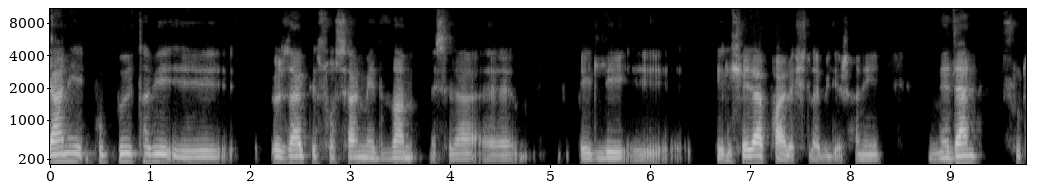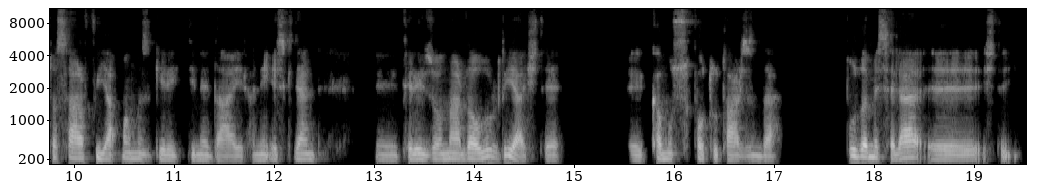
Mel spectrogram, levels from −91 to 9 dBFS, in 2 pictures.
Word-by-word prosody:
Yani, 150 +1 +6
bu, 145 -1 -5
böyle, 155 0 +3
tabii, 150 0 +2
iii, 120 -2 0 0.5
özellikle 130 +1 +3
sosyal 120 +1 0
medyadan, 115 - 0
mesela, 105 0 -3
eee, 95 0 -4 0.7
belli, 110 +2 +2
iii, - - -6 0.5
belli - - -1
şeyler 135 0 +7
paylaşılabilir. 90 -2 0
Hani, 95 0 -2 0.5
neden 125 +5 +4 0.2
su - - -10
tasarrufu 105 -1 0
yapmamız 105 -1 -2
gerektiğine 95 0 -3
dair, 85 0 -2
hani, 95 0 -4
eskiden, 100 -1 -2 0.6
eee, 95 -1 -6
televizyonlarda 105 +1 +2
olurdu 115 +1 +1
ya, - - +5
işte, 90 -1 -6 0.7
eee, 95 -1 -4
kamu 105 0 +1
spotu - - -3
tarzında, 90 -2 -2 0.7
bu 135 -2 +4
da, 125 - +10
mesela, 115 -1 +3
eee, 95 0 0
işte, 290 -3 -6
105 Hz, 115 wpm, -24 LUFS, 95-125 Hz, 0.7 s, da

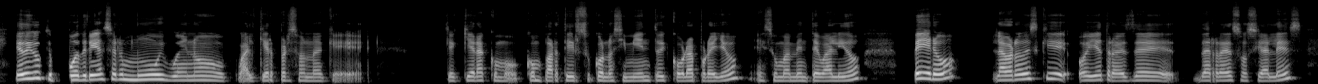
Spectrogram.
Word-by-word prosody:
Yo 230 - +9
digo 280 +3 +7
que 230 - 0
podría 210 +2 +5
ser 235 -1 +1
muy 220 +2 +4
bueno 190 -3 -2
cualquier 180 +3 -3
persona, 175 -2 -5
que 475 - -9 0.8
que 170 -1 -8
quiera 185 0 0
como 175 -2 -6
compartir 180 0 -2
su - - -9
conocimiento, 175 0 -3
y 190 - -3
cobrar 175 0 0
por 170 -1 -2
ello, 210 - -1
es 175 - -11
sumamente 175 -1 -3
válido, 175 +9 -1 0.5
pero, 265 +6 +6 0.3
la 200 0 +2
verdad 225 +4 +4
es 265 +1 0
que 245 -3 -1
hoy 195 +2 0
a 210 - 0
través 170 +1 -2
de 190 -1 -2
de 180 -1 -3
redes 185 +2 -1
sociales, 185 - -3
190 Hz, 160 wpm, -22 LUFS, 175-230 Hz, 0.8 s, Yo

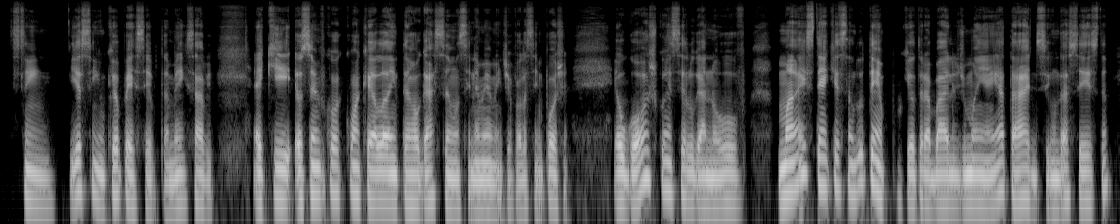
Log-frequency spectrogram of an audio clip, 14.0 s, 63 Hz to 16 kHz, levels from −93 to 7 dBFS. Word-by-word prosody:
Sim, 105 -4 -3 0.2
e, - - -1
assim, 140 -4 -2
o 100 - -2
que 130 - -1
eu 130 - +1
percebo 95 -2 -2
também, 95 +5 -2
sabe, 105 -4 -3 0.5
é 110 - +2
que 120 0 0
eu 115 - +4
sempre 125 +3 +2
fico 135 0 -2
com 135 - -3
aquela 115 -3 +5
interrogação, 105 -1 0
assim, 95 - -5
na 95 - +2
minha 95 0 +3
mente, 85 - -5
eu - - -11
falo 90 +2 -3
assim: 95 - -7
"Poxa, 110 -4 -2 0.6
eu 110 0 +5
gosto 175 - +4
de - - -21
conhecer 140 -4 -3
lugar 105 -2 +1
novo", 100 +1 0 0.4
mas 140 - +4
tem 165 -1 +2
a - - -1
questão 145 -4 -4
do 170 +4 -2
tempo, 150 - +1
porque 115 -4 -11
eu 105 - +2
trabalho 105 -1 +1
de 105 - -4
manhã 105 -1 +3
e 125 - 0
à 145 - 0
tarde, 115 -1 0
de - - -8
segunda 95 0 -1
à - - -3
sexta, 115 +4 -4
110 Hz, 210 wpm, -23 LUFS, 105-130 Hz, 0.6 s, aquela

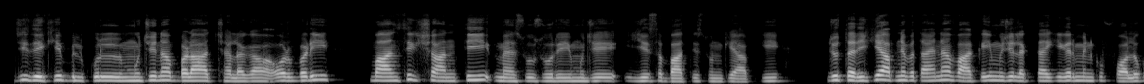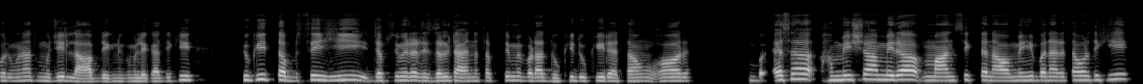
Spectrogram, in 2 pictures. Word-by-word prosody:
जी। 210 +5 -2
देखिए 185 +1 +3
बिल्कुल 175 +1 0 0.2
मुझे 175 +2 +1
ना 195 +1 +3
बड़ा 175 -1 +4
अच्छा 165 -1 -3
लगा। 155 0 0
और 170 +5 +1
बड़ी 200 +3 +2 0.4
मानसिक 180 +3 +3
शांति 190 +1 0
महसूस 155 -1 -3
हो 160 - -2
रही 155 0 -1
है 155 - -1
मुझे 155 +1 -2
ये 160 0 -3
सब 155 0 -7
बातें 145 +1 0
सुन 145 -1 -8
के 145 - -7
आपकी। 135 +5 -5 0.5
जो 200 +2 +3
तरीके 180 +1 +3
आपने 195 -1 +4
बताए 180 -1 -1
ना 205 +2 +1
वाक़ई 165 +2 +1
मुझे 185 -1 0
लगता 170 0 -2
है 165 - +1
कि 170 +1 -6
अगर 180 0 +1
मैं 175 0 -1
इनको 170 +1 -6
फ़ॉलो 155 -3 -1
करूँगा 170 0 -5
ना 185 +1 -1
तो 175 -1 -11
मुझे 170 +2 -1
लाभ 140 -5 +1
देखने 150 0 -4
को 145 - -10
मिलेगा। 150 0 0
देखिए 160 +7 -2
क्योंकि 210 +2 -3
तब 190 -4 +4
से 165 +6 -2
ही 195 -1 0
जब 175 -1 +1
से 180 +3 -6
मेरा 185 0 +2
रिज़ल्ट 170 +1 0
आया 165 -1 +3
ना 170 +1 -6
तब 170 -1 -4
से 185 - -2
मैं 185 -1 -3
बड़ा 170 -1 +2
दुखी-दुखी 165 +1 -3
रहता 155 -1 -1
हूँ। 160 0 -3
और 170 +2 0 0.6
ब 180 - -2
ऐसा 235 +4 +3
हमेशा 215 +4 +2
मेरा 220 0 +6 0.2
मानसिक 185 +3 0
तनाव 175 -3 +2
में 180 +1 -2
ही 190 +1 0
बना 185 -1 +1
रहता 180 +2 -2
है। 200 - +3
और 200 - +1
देखिए 225 +4 -4
175 Hz, 200 wpm, -22 LUFS, 160-190 Hz, 0.6 s, मेरा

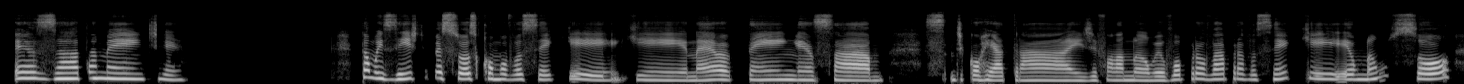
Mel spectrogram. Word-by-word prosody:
Exatamente. 260 -4 +3 1.8
Então, 330 -3 +3
existe 255 +4 0
pessoas 260 -3 +2
como 240 -2 +1
você 225 -1 -3
que 210 -1 -1
que, 195 -3 -3
né, 200 +3 +2 0.2
tem 215 0 0
essa 195 -2 +2 0.5
s - - -8
de 210 +1 -6
correr 210 -2 +1
atrás, 185 -1 0
de 190 +2 -4
falar: 195 +1 -2
"Não, 185 -1 -1
eu 185 - +2
vou 215 +4 -1
provar 240 0 -1
pra 245 0 -5
você 240 +4 -5
que 255 -4 -2
eu 230 0 0
não 240 +4 -1
sou 255 -3 +3
220 Hz, 110 wpm, -22 LUFS, 195-255 Hz, 1.8 s, Exatamente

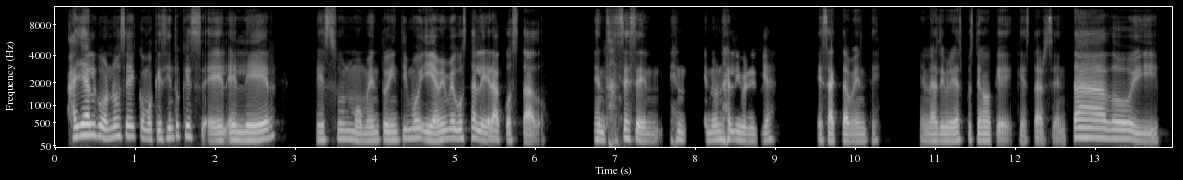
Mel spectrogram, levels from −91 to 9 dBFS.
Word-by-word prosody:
ay 205 +4 +5
algo, 230 -5 +6
no 205 +3 0
sé, 210 0 +1
como 170 -4 -3
que 165 - -2
siento 185 +6 -2
que 215 - +1
es 200 - -6
el 140 +2 0
el 145 -1 +2
leer 155 +9 +4 0.5
es 145 +1 -5
un 160 -1 -2
momento 140 +1 -2
íntimo, 170 +5 -1
y 145 -6 +2
a 135 - +5
mí 155 +3 +2
me 175 +1 +2
gusta 175 +2 0
leer 150 -4 +2
acostado. - - -1 0.6
Entonces, 150 +3 -2
en 125 -1 0
en 150 -2 -6 0.2
en 140 0 -5
una 145 0 -1
librería 135 0 -4 0.5
exactamente, 125 0 -1 0.5
en - - -8
las 125 0 0
librerías, 130 +2 +1
pues, 145 +1 -10
tengo 130 -1 +1
que - - -5
que - - -9
estar - - -4
sentado 180 -3 +2
y, 130 -2 -4
150 Hz, 170 wpm, -24 LUFS, 135-180 Hz, 0.6 s, algo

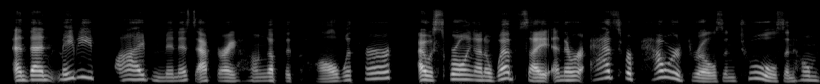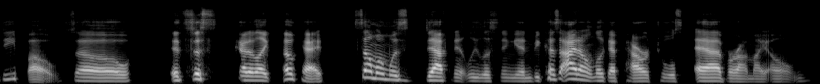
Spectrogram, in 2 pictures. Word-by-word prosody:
and 195 +1 +2
then, 210 -1 +4
maybe 300 +6 -5 0.2
5 220 +1 -3
minutes 175 +3 -10
after 165 -1 -1
I 160 -2 +1
hung 170 +1 -15
up 175 - -1
the 150 -2 -14 0.2
call 135 +5 -4
with 205 +3 -10
her, 270 +4 -3 0.3
I 210 - +7
was 195 -2 -3
scrolling 230 -3 0
on 190 - -2
a 180 - -3
website 170 - +1
and 180 +3 -7
there 195 - +1
were 200 - -2
ads 300 +7 -5
for 260 -3 -4
power 295 -3 -2
drills, 145 -5 -5
and 160 0 -16
tools, 255 - -5
and 145 +1 -10
Home 195 0 -10
Depot 240 +5 -5
so 155 -3 +2 0.4
it's 190 +1 -1
just, 245 +4 +3 0.2
kinda 195 -1 +6
like, 185 -2 +4
"Okay, 245 +11 +3 0.3
someone 285 -6 +3
was 200 -4 -2 0.2
definitely 180 -4 +4
listening 150 0 -10
in 150 0 -5
because 170 +8 -4
I 250 - +9
don't 205 -7 +3
look 170 -1 -3
at 155 0 0
power 145 0 +1
tools 150 -2 -12
ever 155 -3 +6
on 130 -1 -7
my 130 -1 -10
own." 140 +3 -14
180 Hz, 195 wpm, -24 LUFS, 155-230 Hz, 0.4 s, I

